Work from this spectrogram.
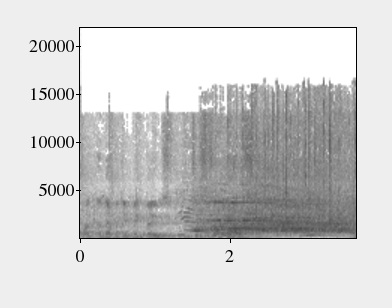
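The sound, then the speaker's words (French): A concert audience cheers and shouts in reaction to a song being announced for a live performance. A steady crowd roar swells louder partway through and holds at full volume, with whoops and voices mixed in. “Il suffit d'entendre la réaction du public pour piger la réputation du titre.”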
